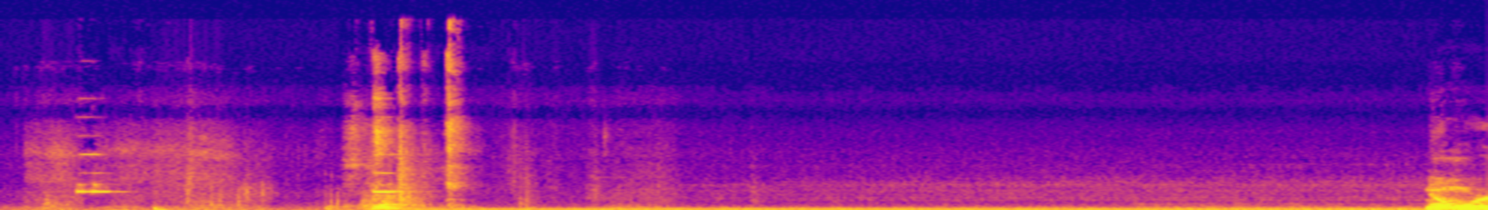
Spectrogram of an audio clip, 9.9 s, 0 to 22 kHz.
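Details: Samsung range oven, 2010 and later, after replacing the squeaking convection fan motor: after some handling clatter, a smooth quiet steady hum holds with no squeak or rattle.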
